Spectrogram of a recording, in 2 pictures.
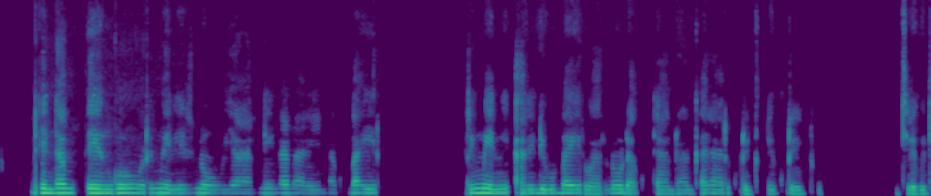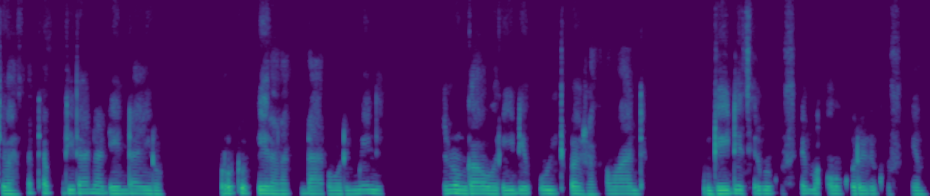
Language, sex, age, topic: Ndau, male, 18-24, health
